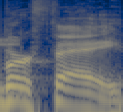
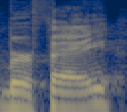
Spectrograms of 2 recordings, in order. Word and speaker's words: Murfee: Mein Gott, Brash, Topo Gigio, Topa, JB Bukakis, and Murphy, spelled Murfee. It's Murphy. Do you know that it's actually pronounced Murphy?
